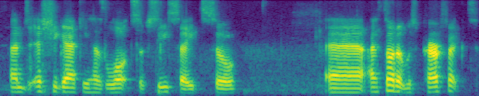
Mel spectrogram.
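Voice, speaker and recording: In a Scottish accent, the speaker keeps a moderate pace and a monotone, flat intonation, with a bright, sharp tone, big swings in loudness and a dry, close sound with no echo. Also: man, fairly high pitch for a man. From Scotland. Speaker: food truck owner. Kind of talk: interview answer.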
